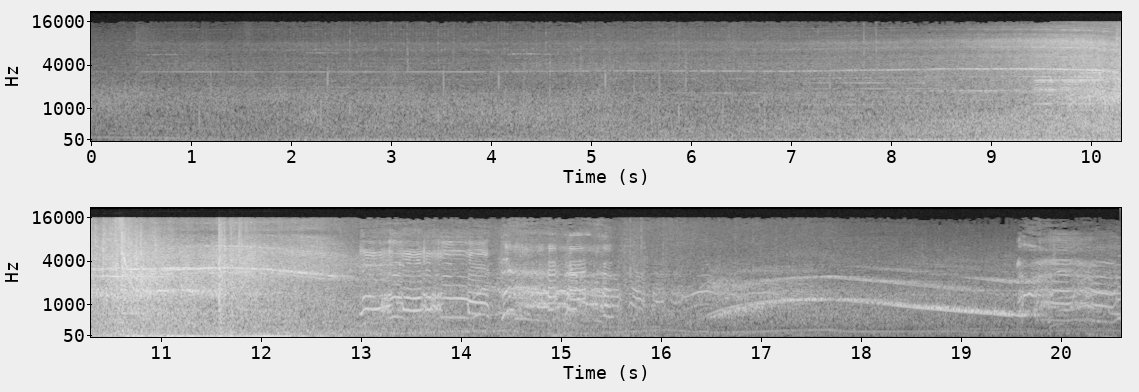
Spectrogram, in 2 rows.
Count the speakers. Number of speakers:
0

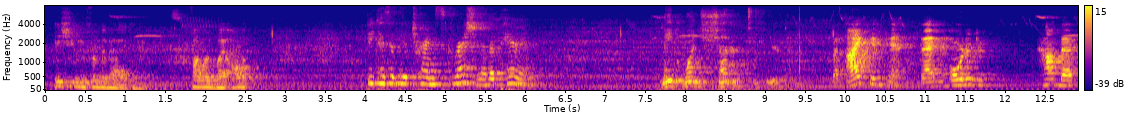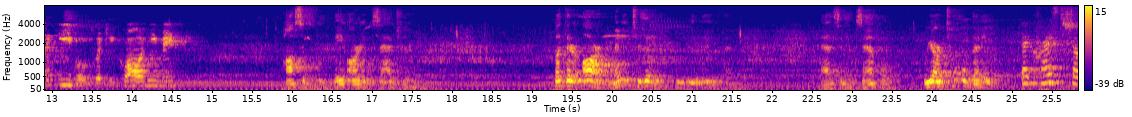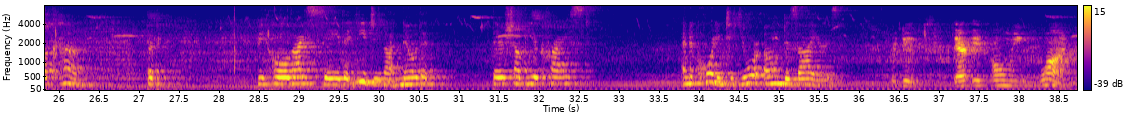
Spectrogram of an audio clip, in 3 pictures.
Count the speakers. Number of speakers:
4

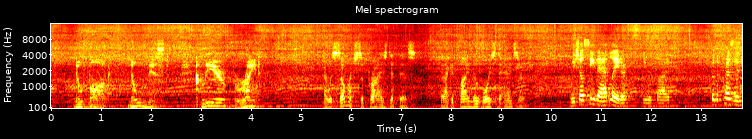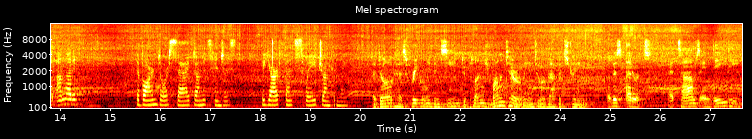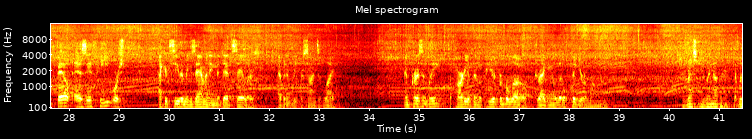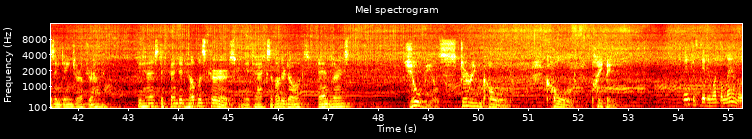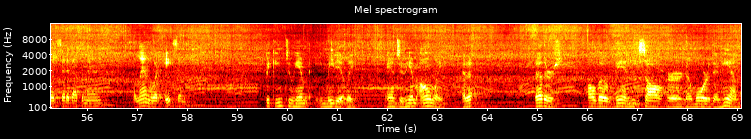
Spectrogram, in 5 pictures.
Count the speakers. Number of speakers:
7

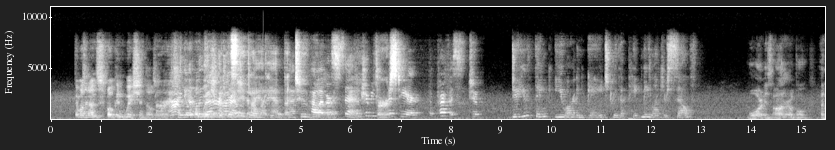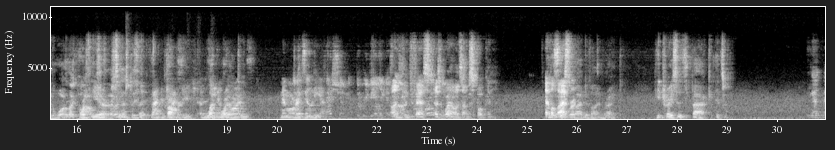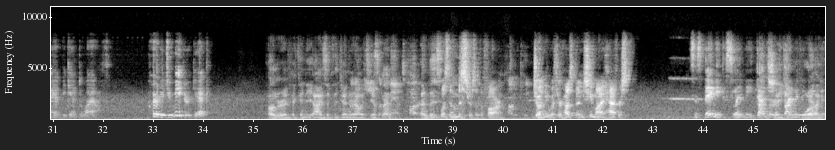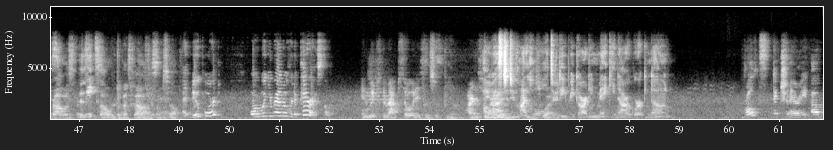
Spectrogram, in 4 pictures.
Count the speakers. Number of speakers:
10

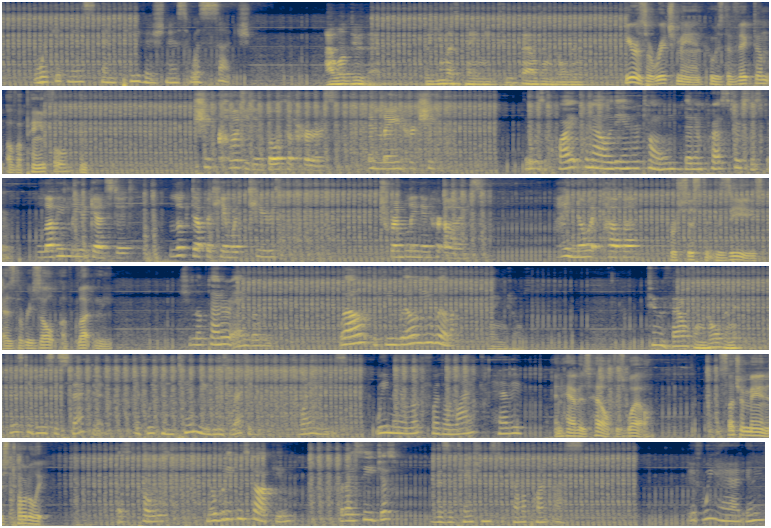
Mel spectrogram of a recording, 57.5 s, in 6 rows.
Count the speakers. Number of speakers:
5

